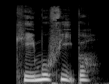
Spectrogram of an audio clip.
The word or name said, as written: KEMOFIBRE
